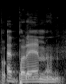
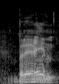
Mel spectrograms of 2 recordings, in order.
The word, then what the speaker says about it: Bremen: Is it how you say it though? Bremen. – Bremen.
